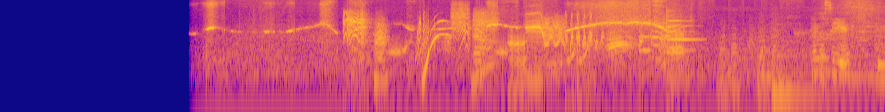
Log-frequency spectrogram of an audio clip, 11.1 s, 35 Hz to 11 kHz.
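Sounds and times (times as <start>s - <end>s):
quick whistled chirps: 5.1s - 8.6s
wavering whistle: 5.1s - 8.8s.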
